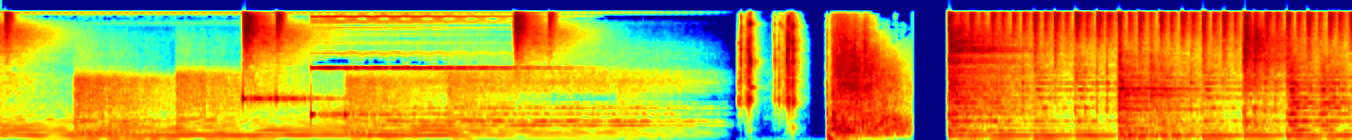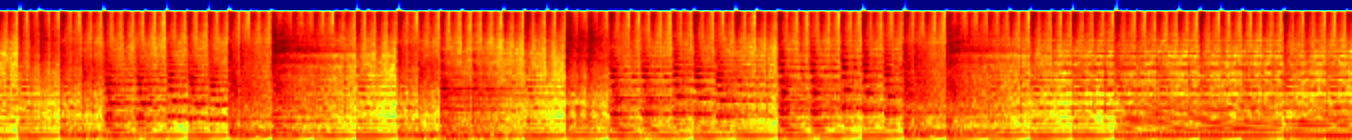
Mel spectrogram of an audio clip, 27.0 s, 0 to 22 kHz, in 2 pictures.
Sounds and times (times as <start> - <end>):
Music: 0.0 - 7.4, 9.5 - 27.0.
